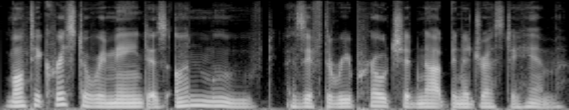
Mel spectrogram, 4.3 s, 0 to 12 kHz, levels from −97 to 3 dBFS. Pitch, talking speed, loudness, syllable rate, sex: 115 Hz, 210 wpm, -20 LUFS, 5.9 syllables/s, male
